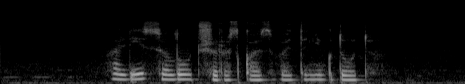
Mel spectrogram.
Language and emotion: Russian, sad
